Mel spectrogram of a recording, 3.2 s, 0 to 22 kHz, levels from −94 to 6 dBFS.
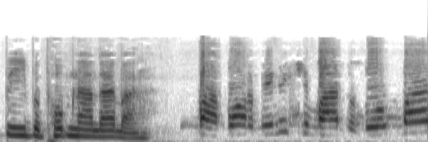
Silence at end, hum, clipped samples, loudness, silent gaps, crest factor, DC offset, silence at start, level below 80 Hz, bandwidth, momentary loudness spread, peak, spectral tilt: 0 s; none; under 0.1%; -19 LUFS; none; 18 dB; under 0.1%; 0.05 s; -48 dBFS; 7.8 kHz; 8 LU; -2 dBFS; -6.5 dB/octave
